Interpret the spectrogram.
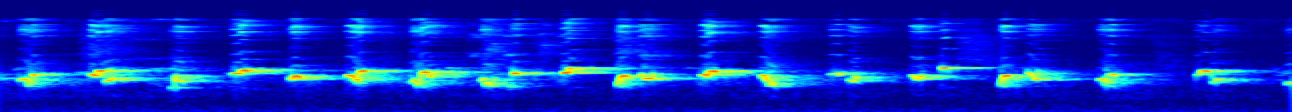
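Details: Yellow-vented bulbul (trucuk) with a cucak rowo-style ropel: a fast, even stream of rich slurred whistles, roughly three per second, alternating higher and lower tones, faint high ticking above.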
